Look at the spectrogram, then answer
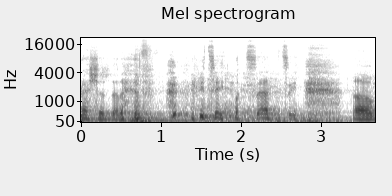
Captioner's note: laughs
